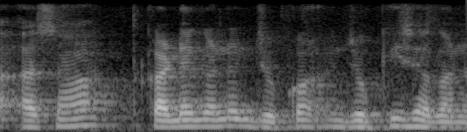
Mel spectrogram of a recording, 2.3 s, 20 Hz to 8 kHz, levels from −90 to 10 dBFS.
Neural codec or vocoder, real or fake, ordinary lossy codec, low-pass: none; real; none; 7.2 kHz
